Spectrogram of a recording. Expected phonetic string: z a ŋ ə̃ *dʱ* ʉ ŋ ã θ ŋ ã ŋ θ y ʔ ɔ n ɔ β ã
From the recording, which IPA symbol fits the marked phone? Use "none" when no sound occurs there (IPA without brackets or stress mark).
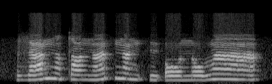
tˤ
